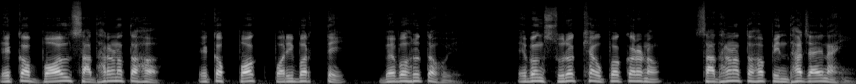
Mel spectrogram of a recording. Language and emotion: Odia, neutral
